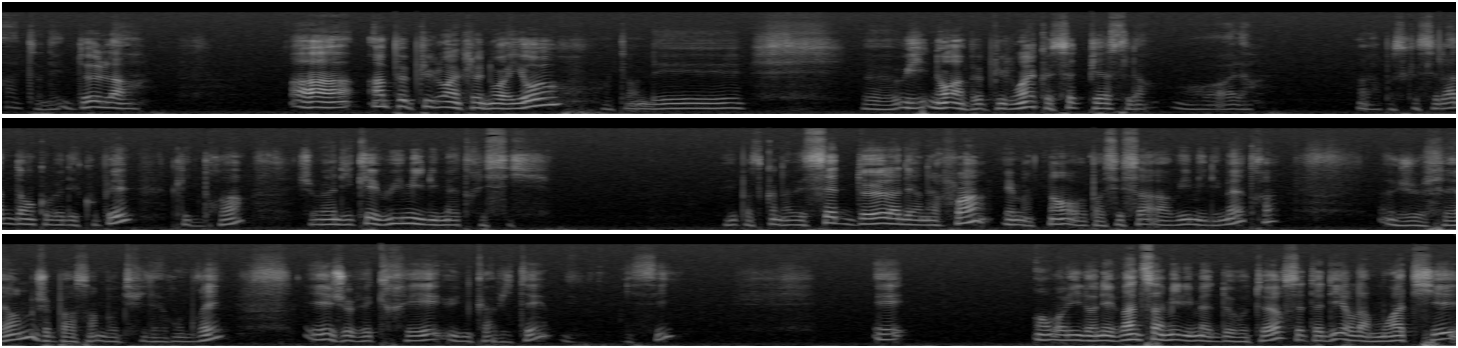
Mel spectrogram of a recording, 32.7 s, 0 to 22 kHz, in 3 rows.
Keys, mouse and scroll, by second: 0.4 click, 2.8-3.2 scroll up 2, 9.4 click, 12.1 right click, 13.9 click, 16.0 click, 18.4-19.1 typing, 21.0 click, 22.5 Return, 23.7 scroll down 1, 24.2-25.1 typing, 24.3 click, 26.4 click, 29.4 KP_2, 29.7 KP_5.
